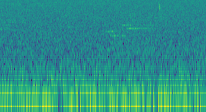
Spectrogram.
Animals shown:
Wood Thrush (Hylocichla mustelina)

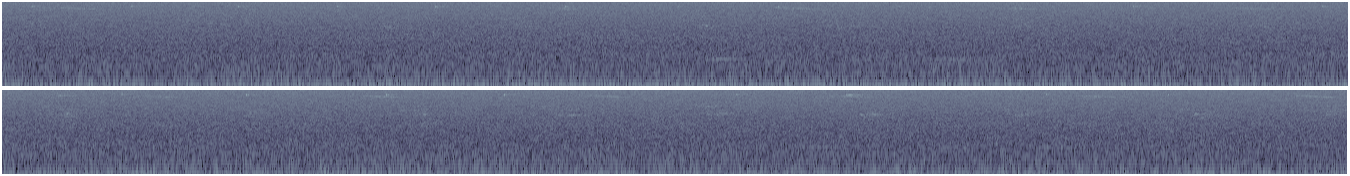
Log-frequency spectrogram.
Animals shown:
Red-eyed Vireo (Vireo olivaceus)
Hermit Thrush (Catharus guttatus)

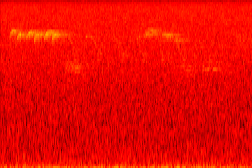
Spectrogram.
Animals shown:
Black-capped Chickadee (Poecile atricapillus)

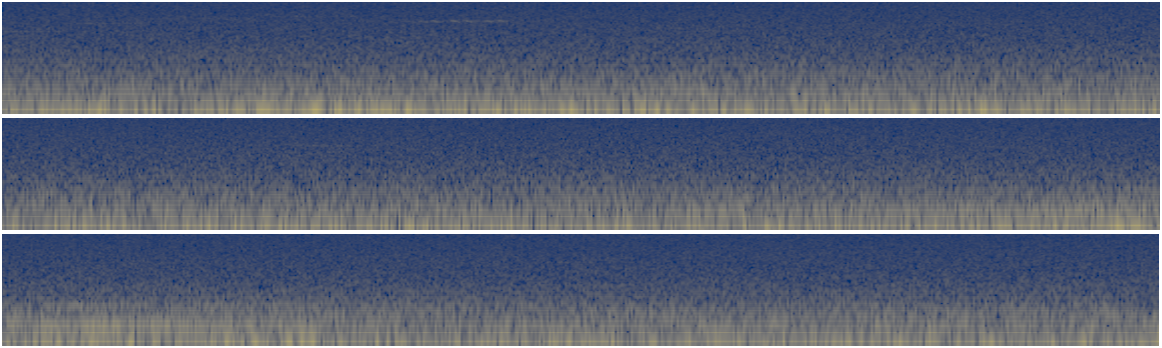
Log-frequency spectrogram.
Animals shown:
Black-throated Green Warbler (Setophaga virens)

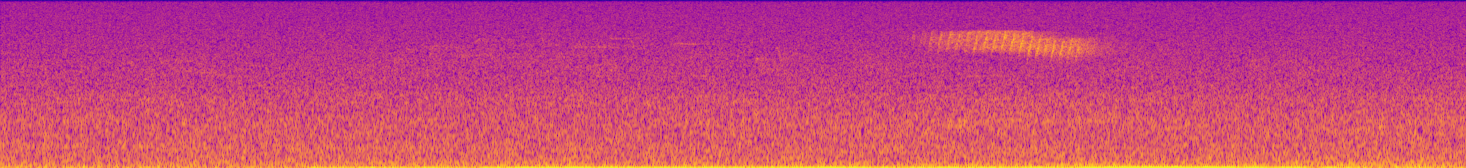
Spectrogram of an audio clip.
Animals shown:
Pine Warbler (Setophaga pinus)
Winter Wren (Troglodytes hiemalis)

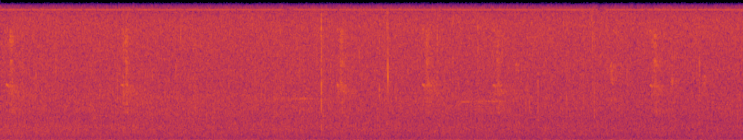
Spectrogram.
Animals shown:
Black-throated Green Warbler (Setophaga virens)
Red Squirrel (Tamiasciurus hudsonicus)

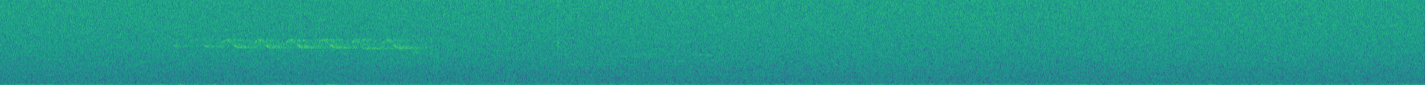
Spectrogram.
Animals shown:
Yellow-rumped Warbler (Setophaga coronata)

